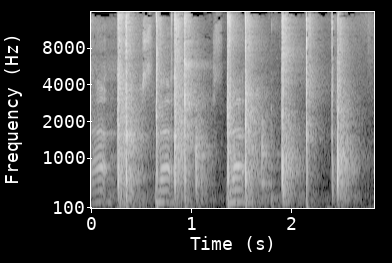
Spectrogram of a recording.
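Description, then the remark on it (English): A quick run of about seven sharp snapping claps, irregularly spaced, imitating the snap of crocodile jaws. “Snap.”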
